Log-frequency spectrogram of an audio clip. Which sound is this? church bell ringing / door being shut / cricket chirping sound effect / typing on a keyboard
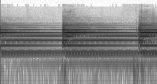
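church bell ringing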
